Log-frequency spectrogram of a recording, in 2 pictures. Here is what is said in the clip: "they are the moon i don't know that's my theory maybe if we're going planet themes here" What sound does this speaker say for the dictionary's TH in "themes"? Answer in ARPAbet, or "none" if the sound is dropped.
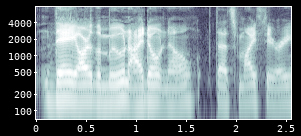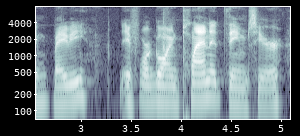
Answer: TH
